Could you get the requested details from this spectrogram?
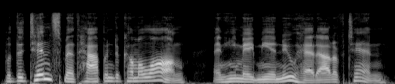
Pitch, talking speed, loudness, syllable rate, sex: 135 Hz, 260 wpm, -19 LUFS, 5.9 syllables/s, male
